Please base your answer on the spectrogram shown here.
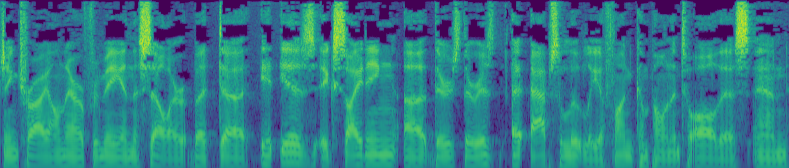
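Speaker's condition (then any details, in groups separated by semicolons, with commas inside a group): No condition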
